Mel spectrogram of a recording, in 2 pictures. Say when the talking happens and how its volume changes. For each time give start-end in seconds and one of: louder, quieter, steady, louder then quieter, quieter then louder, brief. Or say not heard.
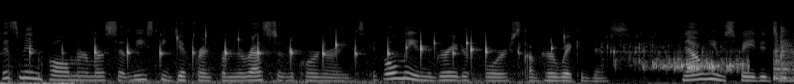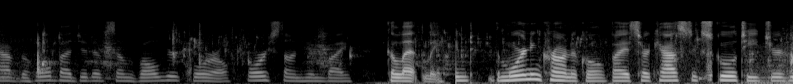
0.0-15.8 louder.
